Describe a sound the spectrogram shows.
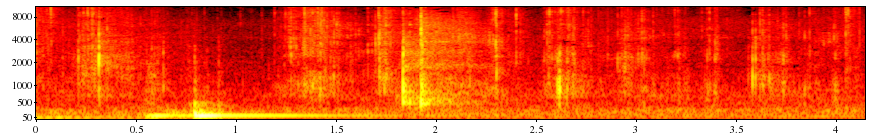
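A plastic bag crinkles in hands.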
